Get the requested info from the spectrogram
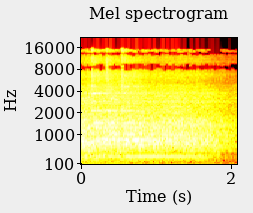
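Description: Logo sting from a video intro: a sustained hissing whoosh with a steady low tone under it, fading away toward the end.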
